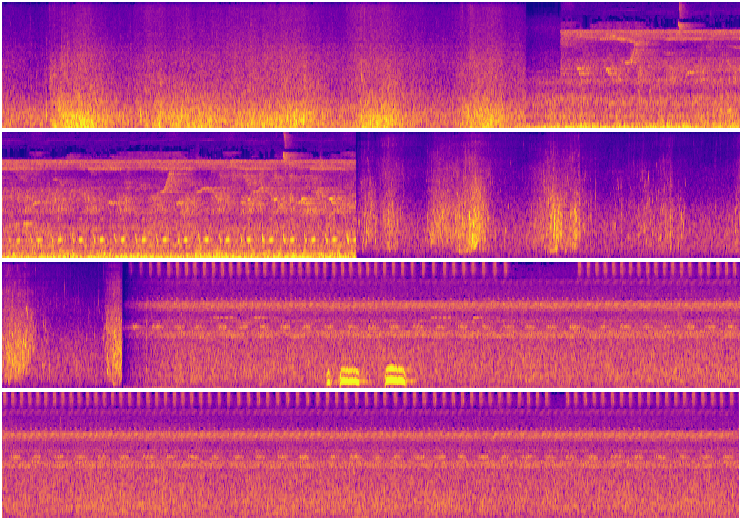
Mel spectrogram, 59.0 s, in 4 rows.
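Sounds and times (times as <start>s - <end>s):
gusty wind: 0.0s - 21.8s
water at lakeshore: 0.0s - 59.0s
insects chirring: 11.2s - 21.8s, 32.0s - 59.0s
owl-like hoots: 35.9s - 37.8s.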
